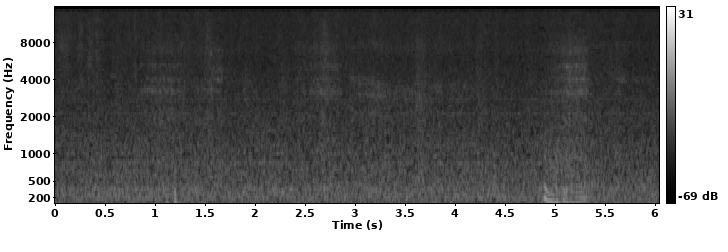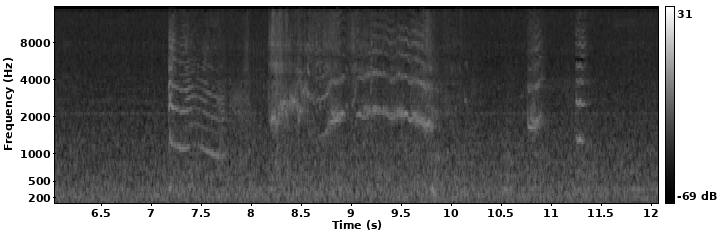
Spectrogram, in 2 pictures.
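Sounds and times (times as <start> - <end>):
monkey squeaky calls: 7.2 - 10.0.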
